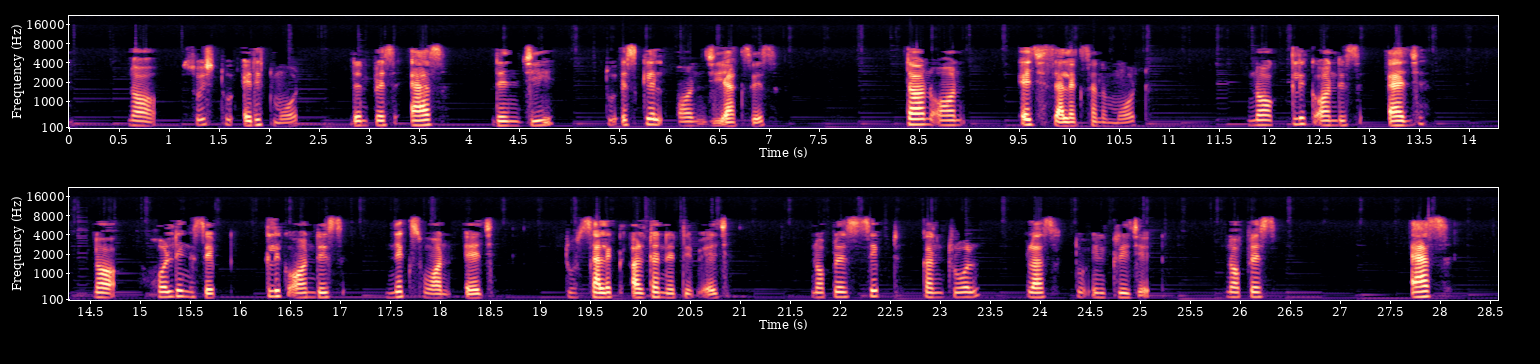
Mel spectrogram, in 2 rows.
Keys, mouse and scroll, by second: 3.6 s, 7.6-10.6 middle drag, 11.2 click, 13.8 click, 18.4 shift+click, 19.3-21.3 middle drag, 21.3-25.1 shift+drag, 23.9 ctrl+shift+KP_Add, 24.2 ctrl+shift+KP_Add, 24.8 ctrl+shift+KP_Add, 25.1 ctrl+shift+KP_Add, 27.7 s.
